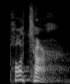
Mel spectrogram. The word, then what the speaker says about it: Potter: We pronounce our t's in this country. Potter.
